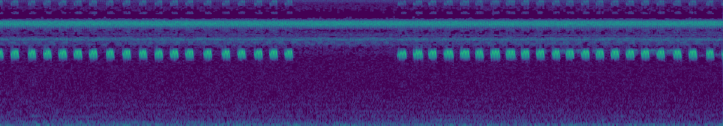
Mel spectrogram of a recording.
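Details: Insects chirping, recorded from a fixed camera: a loud, steady train of short high chirps repeated more than twice a second, pausing briefly near the middle, over a continuous high-pitched insect whine.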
